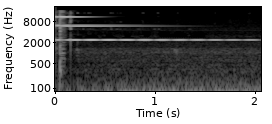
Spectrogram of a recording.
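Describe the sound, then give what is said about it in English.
A small bell is struck once with a bright, clear ding, its high tone ringing on steadily and fading slowly over a faint low rumble. “You have to leave Bill space after ISO Tunes because he wants to ring a bell too.”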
